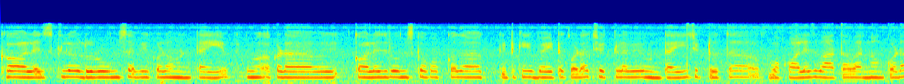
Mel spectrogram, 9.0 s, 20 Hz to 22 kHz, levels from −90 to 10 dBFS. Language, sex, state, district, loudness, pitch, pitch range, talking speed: Telugu, female, Andhra Pradesh, Chittoor, -16 LUFS, 265 Hz, 255-275 Hz, 140 wpm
